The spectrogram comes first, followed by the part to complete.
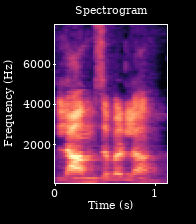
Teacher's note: میم کو ظاہر کر کے پڑھنا چاہیے، جیسے اردو میں ہم تم کی میم پڑھا جاتا ہے۔ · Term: اظہار شفوی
